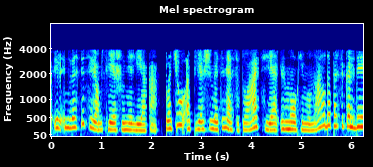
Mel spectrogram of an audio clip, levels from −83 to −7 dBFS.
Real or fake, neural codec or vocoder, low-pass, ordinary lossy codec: fake; codec, 16 kHz in and 24 kHz out, 1.1 kbps, FireRedTTS-2 codec; 7.2 kHz; AAC, 16 kbps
